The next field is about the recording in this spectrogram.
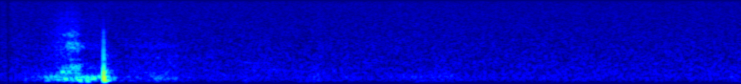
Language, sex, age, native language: Icelandic, male, 9, Icelandic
